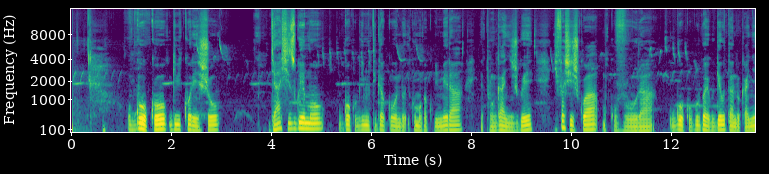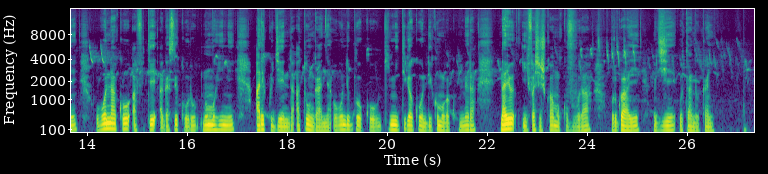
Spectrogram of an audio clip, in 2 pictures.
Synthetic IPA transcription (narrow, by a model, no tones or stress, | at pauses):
ubɡo̞ːko̞bɡiβiko̞ɾe̞ʃo̞ | bɟaːçizɡwe̞moubɡo̞ːko̞bwimitiɡako̞ːndo̞ʔikomokakuβime̞ɾajatuːŋɡaːɲiʒɡwe̞ifaʃiːʃkwamukuvuːɾaubɡo̞ːkobɡuɾɡwaːjibwiɡeβutaːndukaɲe̞uβo̞nako̞ʔa̰fi̥te̞ʔaɡasikuɾunumuɦiniaɾikuɟe̞ːnda̰ʔatuːŋɡaːɲa̰ʔoβuːndibɡo̞ːko̞ɡimitiɡakuːndikomoɡakuime̞ɾanajo̞ijifaʃiːʃkwamukuvuɾauɾɡwaːje | βuɟije̞utaːndukaɲe̞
